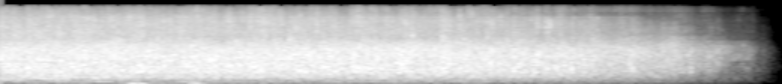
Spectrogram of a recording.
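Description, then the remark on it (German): An audience applauds steadily to thank a speaker after a question session, a dense wash of clapping that holds strong for several seconds before thinning out and fading away near the end. “Nochmal einen großen Applaus und vielen Dank.”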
